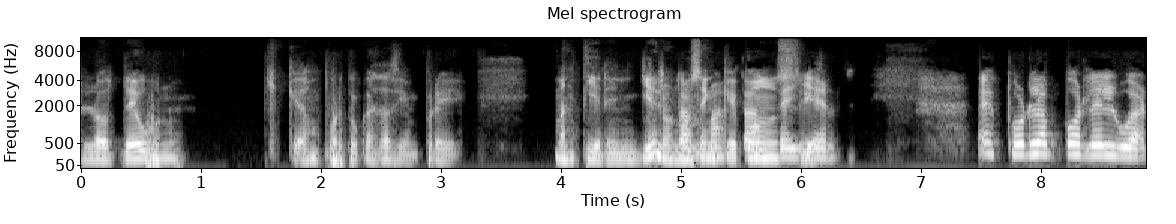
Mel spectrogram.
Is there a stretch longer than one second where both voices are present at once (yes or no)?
yes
